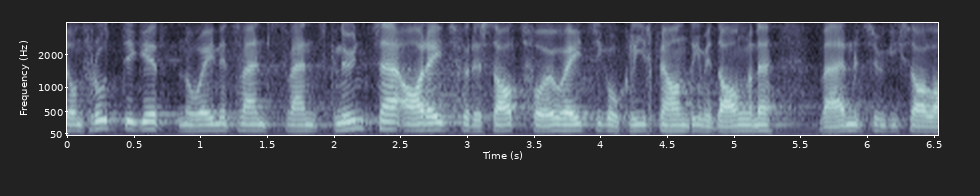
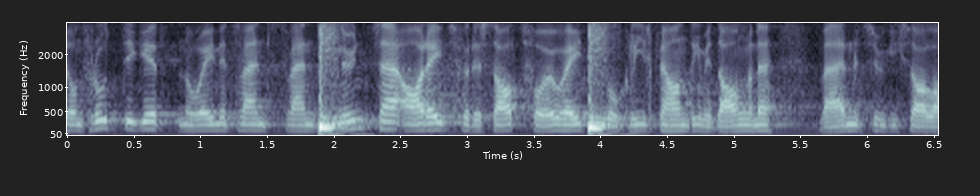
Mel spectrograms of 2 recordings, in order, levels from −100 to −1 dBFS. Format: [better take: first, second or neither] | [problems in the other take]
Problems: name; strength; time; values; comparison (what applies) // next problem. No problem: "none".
first | background sound (Snare drum); 5 dB above the speech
